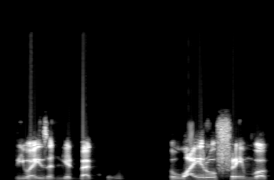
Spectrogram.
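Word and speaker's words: VRIO: The Viro framework, Viro, however you want to pronounce, I call it as Viro framework.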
